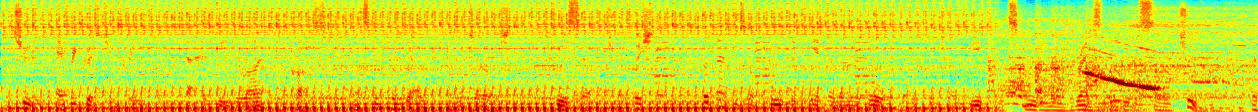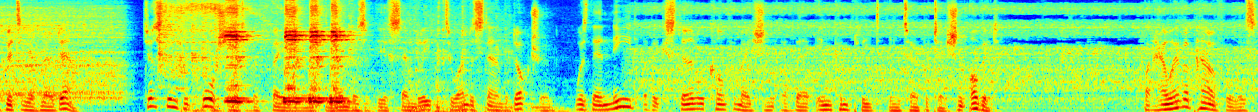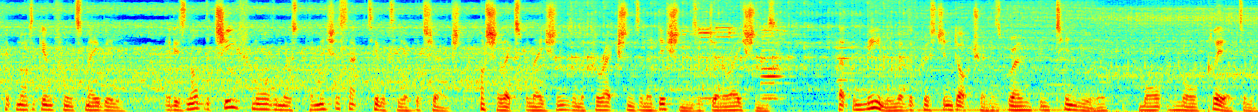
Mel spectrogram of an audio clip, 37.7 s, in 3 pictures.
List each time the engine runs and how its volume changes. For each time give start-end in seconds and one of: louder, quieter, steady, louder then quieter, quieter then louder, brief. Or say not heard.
0.0-37.6 quieter.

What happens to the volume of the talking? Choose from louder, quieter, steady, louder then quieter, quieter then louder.
steady.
